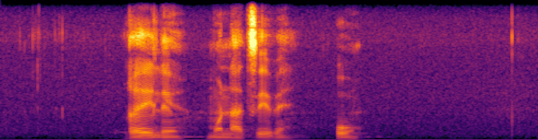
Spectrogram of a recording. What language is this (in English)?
Northern Sotho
